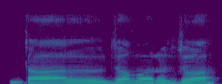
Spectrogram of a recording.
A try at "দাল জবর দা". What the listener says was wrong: না কেন এখানে তো দাল আছে জ কিভাবে আসবে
